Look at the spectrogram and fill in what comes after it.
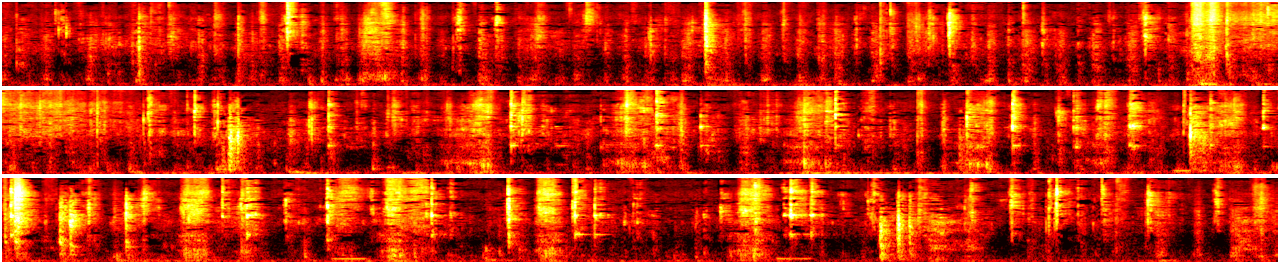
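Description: Close-miked eating sounds: irregular wet chewing and lip-smacking, with chopsticks and a spoon clicking against bowls and plates.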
